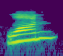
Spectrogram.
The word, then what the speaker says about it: wanted: The verbs that are ending in letter T or D, right? What is the pronunciation? We say Wanted. wanted. This is the same pronunciation for interested. Look, it's ending in T sound before the ED.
